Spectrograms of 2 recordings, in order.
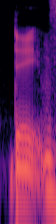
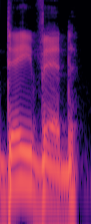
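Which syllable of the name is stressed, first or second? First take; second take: second; first. First: The stress is on the second syllable. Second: The stress is on the first syllable. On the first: "in Russian it would be David" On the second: "my name David"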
